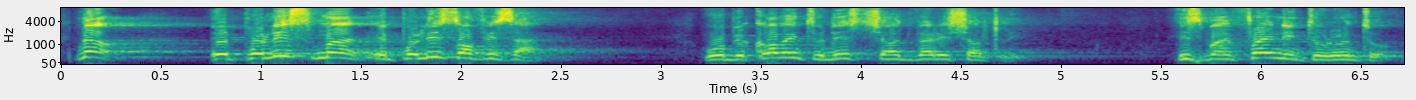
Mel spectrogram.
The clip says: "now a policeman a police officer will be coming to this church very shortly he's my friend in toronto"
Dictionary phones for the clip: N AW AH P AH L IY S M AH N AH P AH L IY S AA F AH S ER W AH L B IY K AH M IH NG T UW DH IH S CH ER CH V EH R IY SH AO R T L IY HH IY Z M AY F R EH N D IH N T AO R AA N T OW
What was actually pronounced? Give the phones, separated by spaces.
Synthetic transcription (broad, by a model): N AW AH P AH L IY S M AH N AH P AH L IY S AA F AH S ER W AH L B IY K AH M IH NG T UW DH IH S CH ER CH V EH R IY SH AO T L IY HH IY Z M AY F R EH N D IH N T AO R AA N T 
